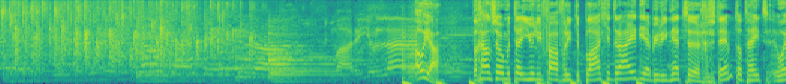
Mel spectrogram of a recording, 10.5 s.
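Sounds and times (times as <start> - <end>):
audience applause: 0.0 - 3.9
speech: 4.6 - 10.4.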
